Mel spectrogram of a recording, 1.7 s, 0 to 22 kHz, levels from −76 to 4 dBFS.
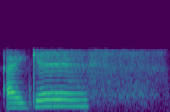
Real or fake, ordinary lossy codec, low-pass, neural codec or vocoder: fake; Opus, 32 kbps; 3.6 kHz; codec, 16 kHz in and 24 kHz out, 1 kbps, XY-Tokenizer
